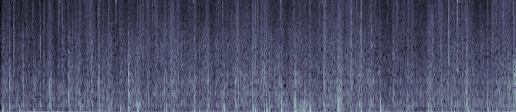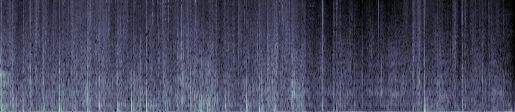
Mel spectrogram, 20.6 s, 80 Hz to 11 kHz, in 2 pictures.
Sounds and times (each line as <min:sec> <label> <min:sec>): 0:00.0 Horse Spinning In Dirt 0:20.6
